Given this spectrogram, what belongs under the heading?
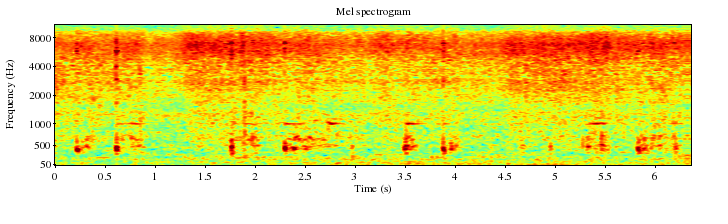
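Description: Ginger-garlic spice paste sizzles steadily in a hot pan while being stirred, a constant bright frying hiss broken by soft scraping taps of the spoon at irregular intervals.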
